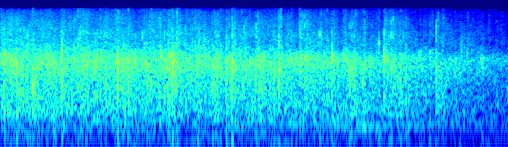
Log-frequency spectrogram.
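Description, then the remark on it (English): A church audience claps their hands during a service in a steady, dense wash of applause that holds for several seconds, then tapers slightly toward the end. “Clap your hands.”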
